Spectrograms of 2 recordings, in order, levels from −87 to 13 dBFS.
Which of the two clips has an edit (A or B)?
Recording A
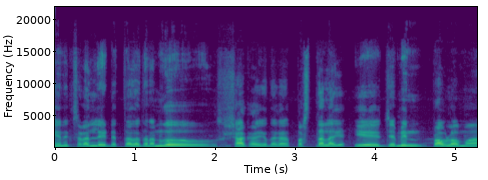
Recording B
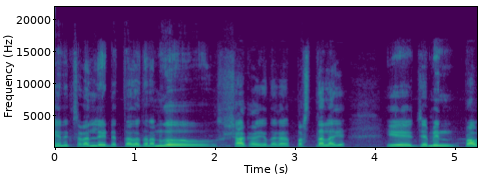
A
